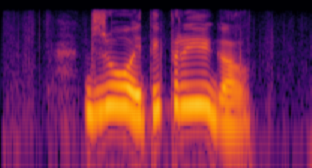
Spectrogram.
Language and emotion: Russian, positive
